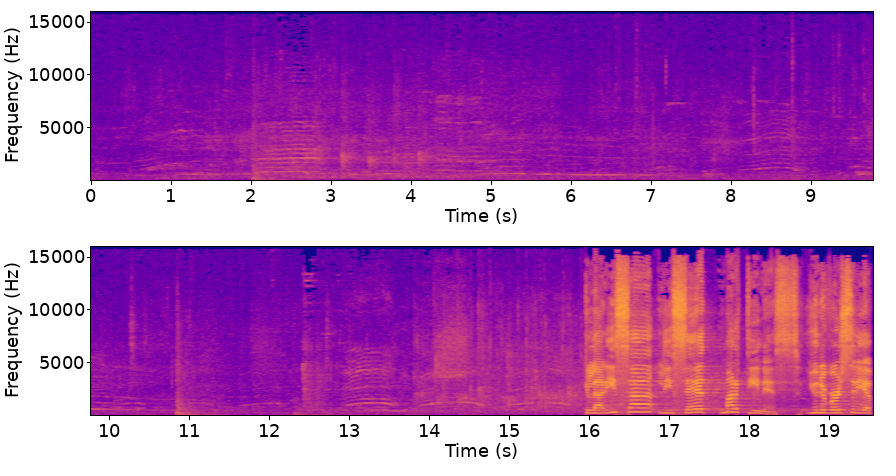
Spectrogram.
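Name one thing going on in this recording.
A woman reads out names through a microphone and loudspeakers in a large echoing hall.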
